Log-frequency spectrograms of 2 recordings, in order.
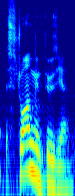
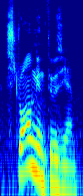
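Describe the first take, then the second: No difference in how they are said.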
